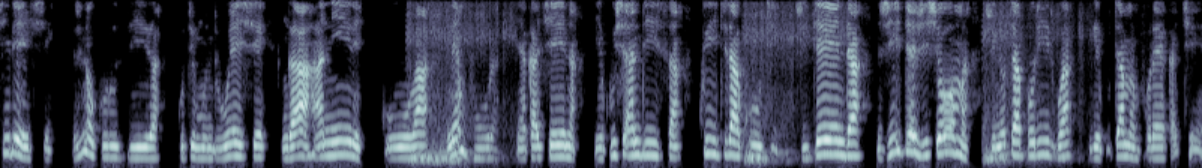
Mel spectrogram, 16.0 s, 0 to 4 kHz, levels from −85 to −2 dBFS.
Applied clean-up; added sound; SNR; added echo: neural mask model DeepFilterNet 3.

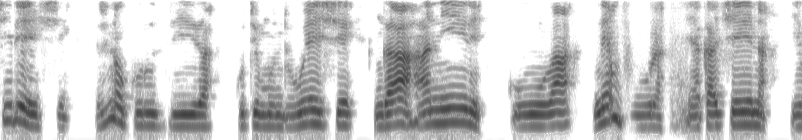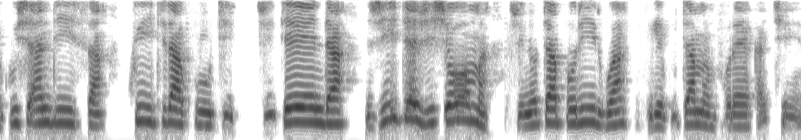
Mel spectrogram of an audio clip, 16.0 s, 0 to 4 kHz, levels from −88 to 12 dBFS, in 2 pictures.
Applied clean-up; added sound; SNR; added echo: neural mask model Resemble Enhance denoiser.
